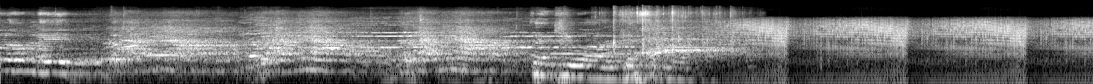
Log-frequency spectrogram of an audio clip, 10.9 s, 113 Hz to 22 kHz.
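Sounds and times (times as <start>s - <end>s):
live stage music: 2.1s - 7.6s
buzzing logo stinger: 7.3s - 10.9s.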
